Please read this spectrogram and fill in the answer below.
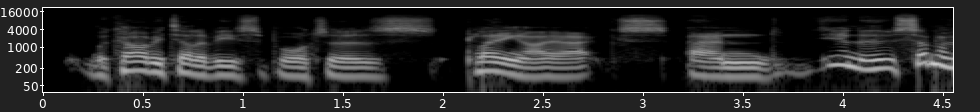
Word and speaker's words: Ajax: have been well first of all R it's pronounced ax ax one of the most famous football names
